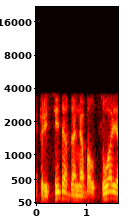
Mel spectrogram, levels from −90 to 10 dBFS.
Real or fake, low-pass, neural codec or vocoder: real; 3.6 kHz; none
